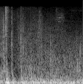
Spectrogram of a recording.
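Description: Confringo blasting curse in the Hogwarts Legacy game: a single short, deep thud of an explosion at the very start, then a brief low rumble.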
